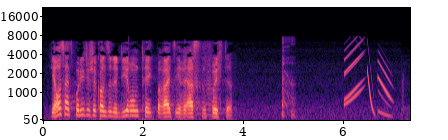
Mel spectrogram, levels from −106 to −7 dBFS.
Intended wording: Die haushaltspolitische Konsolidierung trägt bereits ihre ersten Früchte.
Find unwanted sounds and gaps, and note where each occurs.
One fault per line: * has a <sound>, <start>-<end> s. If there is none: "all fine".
* has a cough, 4.8-5.1 s
* has a chirp, 6.0-7.0 s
